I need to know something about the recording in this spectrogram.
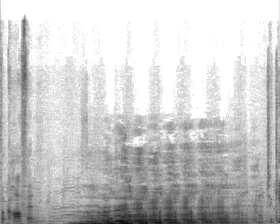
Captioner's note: evil laugh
